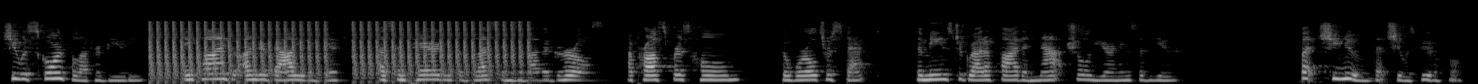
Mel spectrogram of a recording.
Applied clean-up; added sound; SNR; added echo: classical method WPE with log-MMSE.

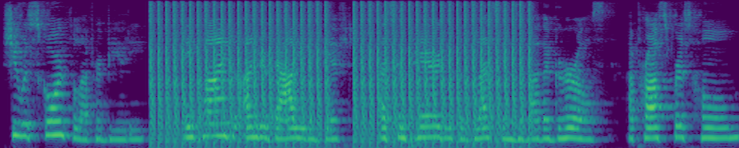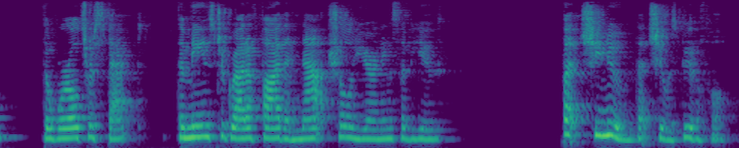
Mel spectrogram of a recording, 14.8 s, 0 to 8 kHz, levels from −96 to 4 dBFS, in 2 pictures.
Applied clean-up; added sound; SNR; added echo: none; Gunshot, gunfire; 2 dB; reverberation time 0.4 s.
